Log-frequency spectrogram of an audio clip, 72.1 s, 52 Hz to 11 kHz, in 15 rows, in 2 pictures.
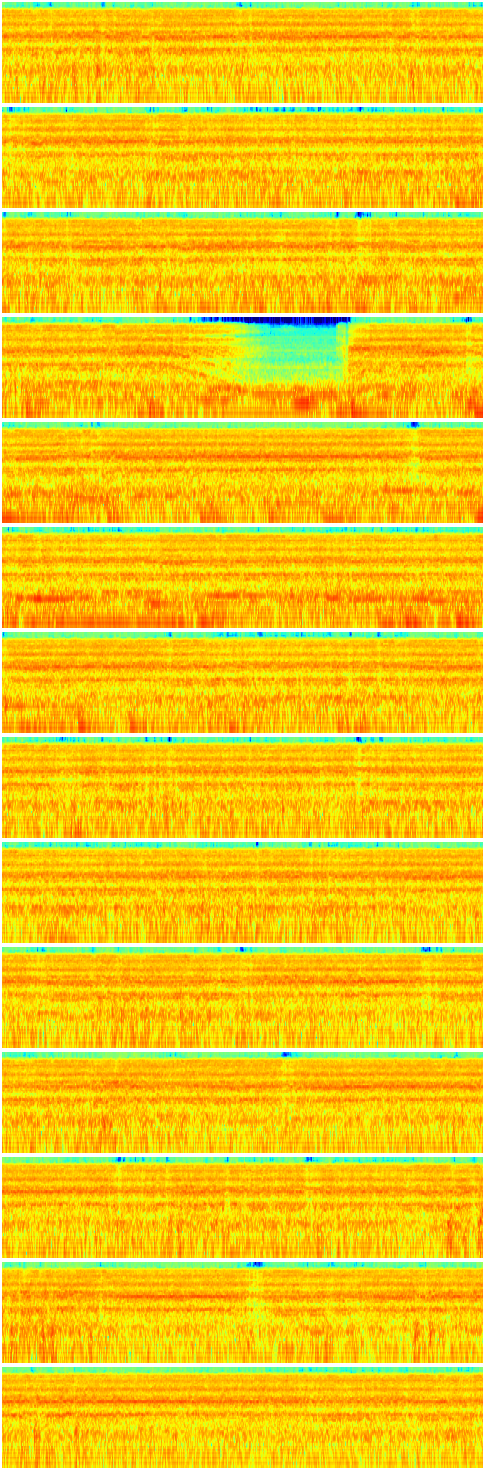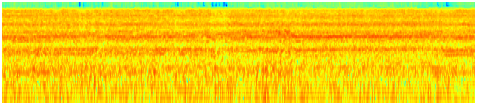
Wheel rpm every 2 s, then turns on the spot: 220, 220, 220, 230, 230, 220, 230, 230, 50, 190, 210, 220, 230, 230, 220, 230, 230, 230, 230, 230, 230, 230, 210, 220, 230, 230, 230, 230, 230, 240, 220, 220, 230, 230, 220, 220.
none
